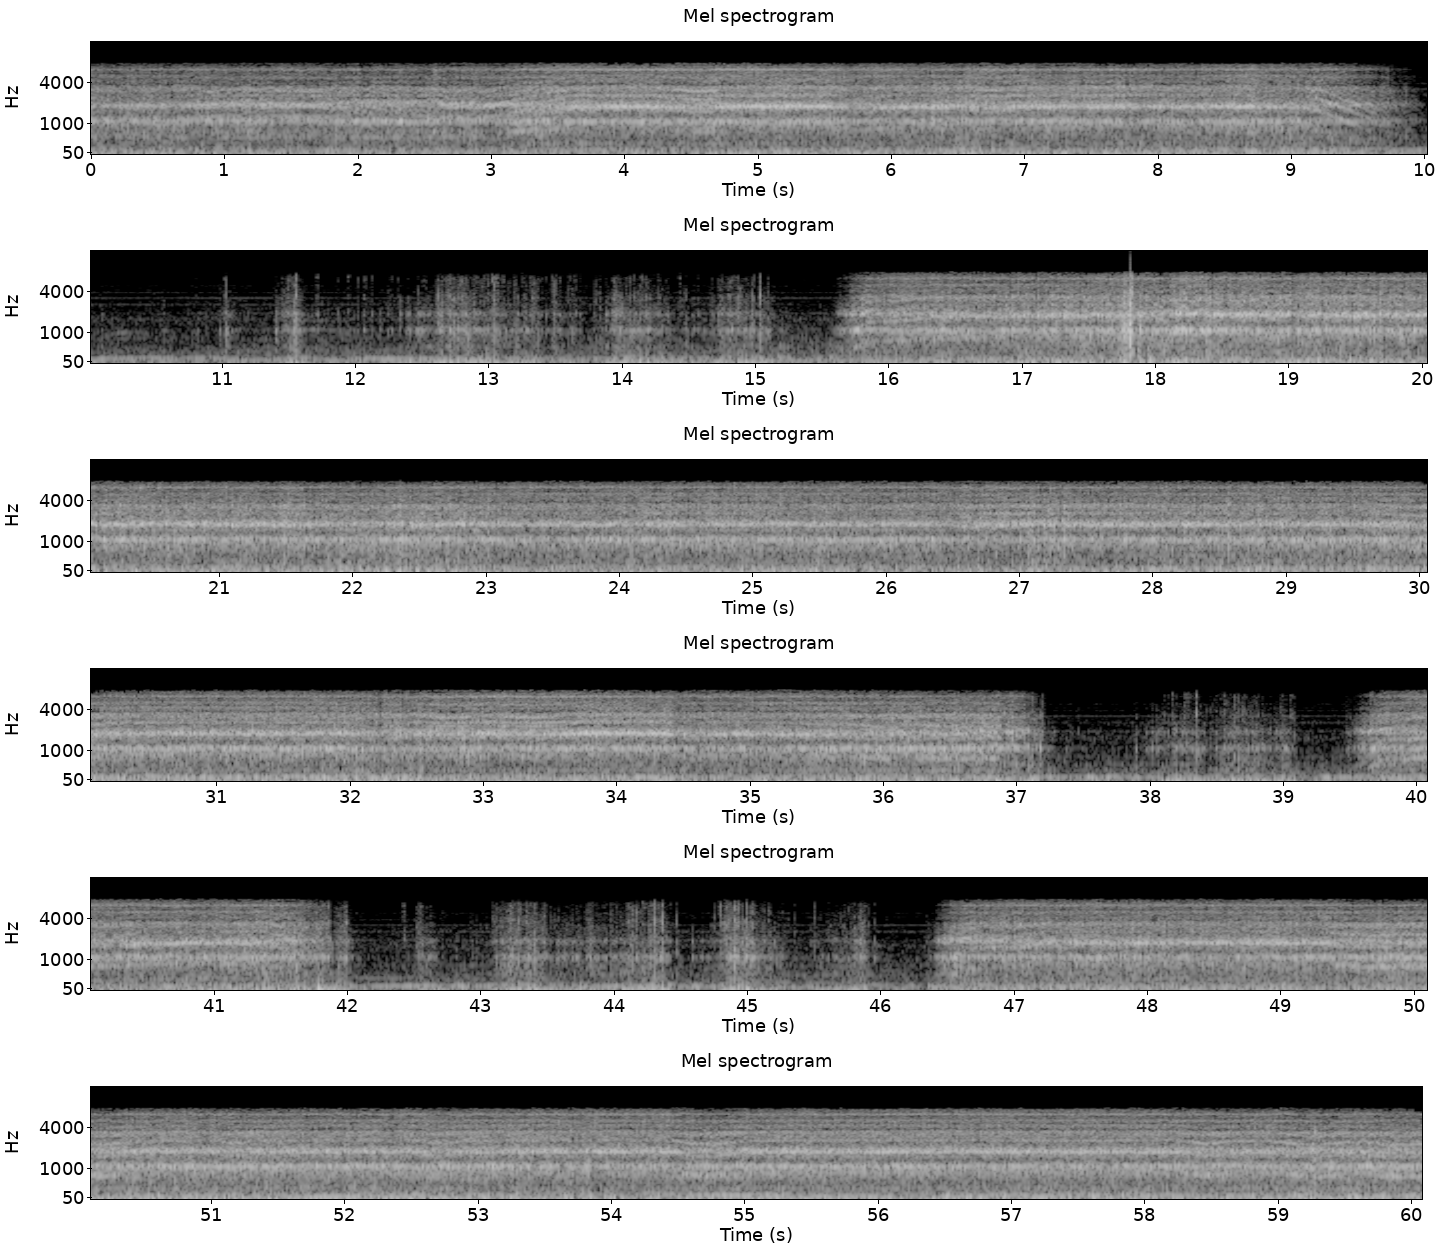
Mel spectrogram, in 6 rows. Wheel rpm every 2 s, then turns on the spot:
160, 180, 230, 230, 180, 0, 20, 30, 210, 240, 230, 230, 230, 230, 230, 230, 220, 230, 130, 40, 170, 10, 10, 140, 230, 230, 230, 230, 230, 230.
12-14 36-38 42-46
